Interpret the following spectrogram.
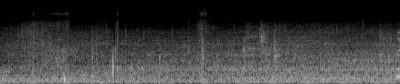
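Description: Ram pickup truck's engine idling steadily, with a couple of small clicks in the first second or so.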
